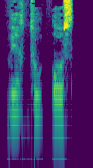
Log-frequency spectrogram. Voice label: "virtuos", German; adjectives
